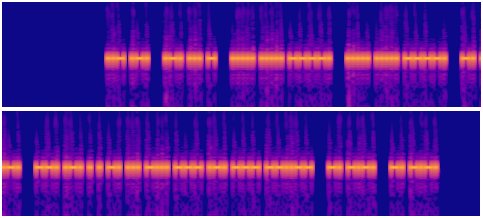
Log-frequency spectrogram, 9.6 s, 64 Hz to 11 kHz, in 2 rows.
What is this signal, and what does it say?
Morse code, heard as a keyed tone, about 53 wpm, 700 Hz. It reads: UR RST 559 559 NR GREENSBORO, NC NC
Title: K1USN SST QSO Practice 50wpm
